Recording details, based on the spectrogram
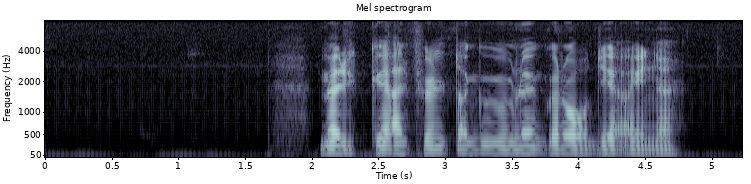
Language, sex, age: Norwegian, male, 57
